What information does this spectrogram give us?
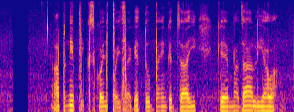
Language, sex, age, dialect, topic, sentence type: Bhojpuri, male, 60-100, Northern, banking, statement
